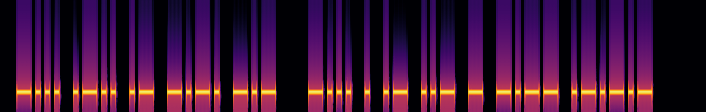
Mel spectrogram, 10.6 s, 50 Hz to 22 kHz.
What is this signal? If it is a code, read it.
Morse code, heard as a keyed tone, about 17 wpm, 700 Hz. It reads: BLACK BEAUTY.
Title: Sentences from Top 1000 Words - Review Part 2 - 17wpm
